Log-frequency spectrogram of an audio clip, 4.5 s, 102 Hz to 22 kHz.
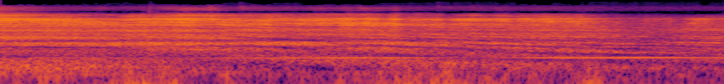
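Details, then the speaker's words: E-flite F-16 RC jet converted from an 80mm to a 90mm ducted fan, which runs at lower RPM than the 80mm: steady even roar with a clean mid-pitched tone at part throttle during takeoff; healthy running. "It doesn't sound right because the RPM's less than the 80, but performance wise I think it is actually a little faster, a little more vertical."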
